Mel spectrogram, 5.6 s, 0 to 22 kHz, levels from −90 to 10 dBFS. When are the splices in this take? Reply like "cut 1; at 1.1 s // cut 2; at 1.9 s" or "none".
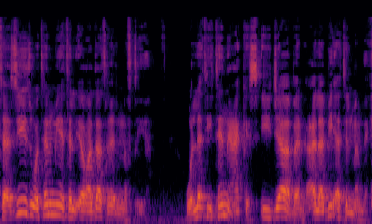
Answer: cut 1; at 4.6 s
